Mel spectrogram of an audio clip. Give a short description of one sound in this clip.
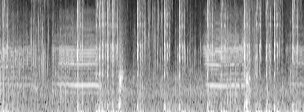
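Short menu blips tick as a selection moves from item to item.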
